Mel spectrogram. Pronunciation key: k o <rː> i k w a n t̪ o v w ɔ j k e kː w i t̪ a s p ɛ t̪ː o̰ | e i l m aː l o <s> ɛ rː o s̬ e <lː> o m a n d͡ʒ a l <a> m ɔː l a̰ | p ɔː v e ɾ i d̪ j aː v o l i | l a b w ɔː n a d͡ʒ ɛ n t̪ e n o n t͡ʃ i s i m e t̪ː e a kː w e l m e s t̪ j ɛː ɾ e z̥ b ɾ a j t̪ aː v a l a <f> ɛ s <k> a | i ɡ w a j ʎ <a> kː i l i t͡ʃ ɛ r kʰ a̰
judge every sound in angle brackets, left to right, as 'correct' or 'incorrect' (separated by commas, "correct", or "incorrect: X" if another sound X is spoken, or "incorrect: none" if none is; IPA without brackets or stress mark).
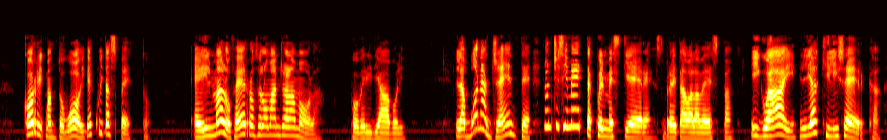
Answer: correct, incorrect: f, incorrect: l, correct, incorrect: v, incorrect: p, correct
